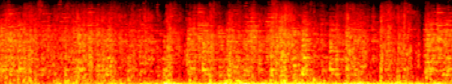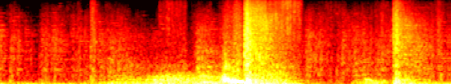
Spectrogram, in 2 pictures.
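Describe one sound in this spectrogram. Video game combat effects clash and thud.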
